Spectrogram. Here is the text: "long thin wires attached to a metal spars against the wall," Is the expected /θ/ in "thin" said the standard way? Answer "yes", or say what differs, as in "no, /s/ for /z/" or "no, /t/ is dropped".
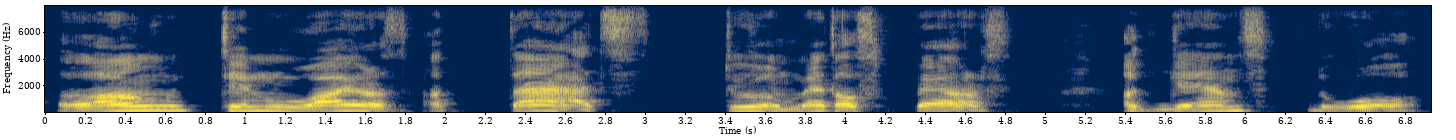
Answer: no, /t/ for /θ/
